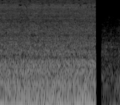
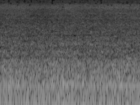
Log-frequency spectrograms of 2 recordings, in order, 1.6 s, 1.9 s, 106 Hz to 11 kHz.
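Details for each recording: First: 2017 Chevy Silverado 2500 HD 6.0 V8 (P0300/P0302) after fitting used spark plug in cylinder 2 and cleaning carbon-tracked boot: deep even idle rumble, no skips; no longer misfiring, normal idle. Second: 2017 GM 2500 HD truck, 6.0L V8 with port fuel injection, idling just after startup, running rough with MIL flashing and codes P0300/P0302. It has an active cylinder 2 misfire, with a low rumble that stumbles now and then. The cylinder 2 spark plug was found missing its ground electrode.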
